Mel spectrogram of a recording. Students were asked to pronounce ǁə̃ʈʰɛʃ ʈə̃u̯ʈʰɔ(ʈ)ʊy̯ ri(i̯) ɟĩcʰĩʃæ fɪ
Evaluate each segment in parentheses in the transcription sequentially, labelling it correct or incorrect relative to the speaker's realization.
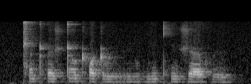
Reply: correct, incorrect: u̯

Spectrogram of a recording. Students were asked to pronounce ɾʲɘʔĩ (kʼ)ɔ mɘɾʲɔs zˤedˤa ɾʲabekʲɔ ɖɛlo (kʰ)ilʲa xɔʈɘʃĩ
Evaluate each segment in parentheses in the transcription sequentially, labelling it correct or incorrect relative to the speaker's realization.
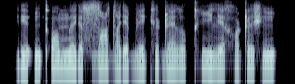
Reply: correct, correct

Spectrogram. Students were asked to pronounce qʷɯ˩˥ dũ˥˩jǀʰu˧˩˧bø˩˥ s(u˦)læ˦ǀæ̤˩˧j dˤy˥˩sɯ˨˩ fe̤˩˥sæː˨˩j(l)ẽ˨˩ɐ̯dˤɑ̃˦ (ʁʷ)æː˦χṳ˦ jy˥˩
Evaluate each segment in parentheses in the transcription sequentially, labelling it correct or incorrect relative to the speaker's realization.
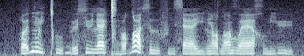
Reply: incorrect: y˦, correct, correct

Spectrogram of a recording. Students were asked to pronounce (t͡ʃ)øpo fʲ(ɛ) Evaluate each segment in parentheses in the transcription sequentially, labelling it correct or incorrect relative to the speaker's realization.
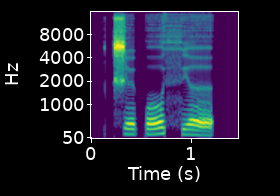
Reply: correct, incorrect: ə

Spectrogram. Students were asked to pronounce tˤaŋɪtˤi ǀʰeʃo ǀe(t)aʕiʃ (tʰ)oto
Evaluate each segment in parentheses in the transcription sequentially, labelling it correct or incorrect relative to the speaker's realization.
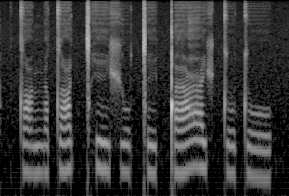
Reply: incorrect: ǃ, incorrect: t

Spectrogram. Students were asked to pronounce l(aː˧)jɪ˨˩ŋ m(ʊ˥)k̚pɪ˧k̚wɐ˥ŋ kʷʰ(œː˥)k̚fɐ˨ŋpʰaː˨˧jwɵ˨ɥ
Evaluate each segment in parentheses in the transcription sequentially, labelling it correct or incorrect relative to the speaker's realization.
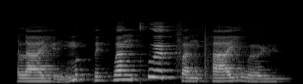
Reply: incorrect: aː˨, correct, correct

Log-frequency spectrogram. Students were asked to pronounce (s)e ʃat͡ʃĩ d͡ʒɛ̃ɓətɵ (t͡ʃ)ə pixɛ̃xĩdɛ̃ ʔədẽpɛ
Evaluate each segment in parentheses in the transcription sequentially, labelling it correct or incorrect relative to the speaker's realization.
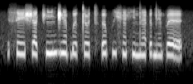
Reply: correct, incorrect: t͡sʼ

